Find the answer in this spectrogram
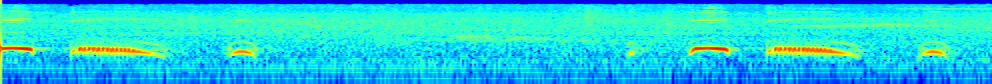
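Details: Thổ Đồng spotted dove cooing in chiêu and gù style to prompt other doves to coo. Two mellow phrases, each a clipped note, an arched coo, a drawn-out downslurred coo and a brief closing note, about three seconds apart.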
